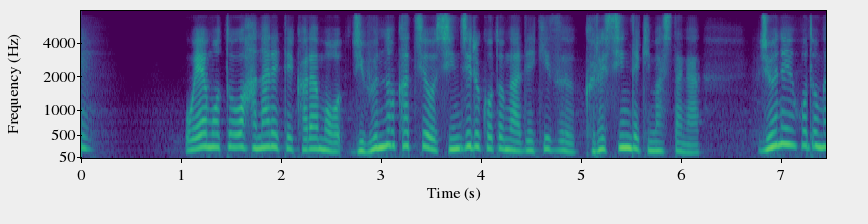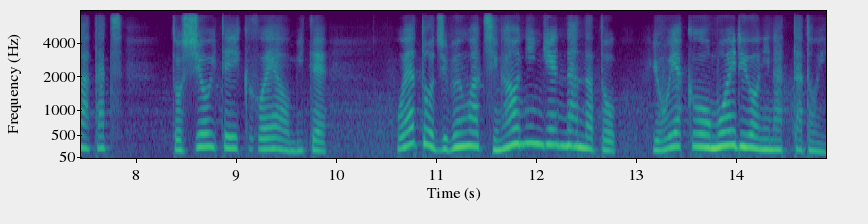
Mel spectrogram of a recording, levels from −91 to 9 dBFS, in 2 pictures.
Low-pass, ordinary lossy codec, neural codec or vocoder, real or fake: 7.2 kHz; none; codec, 16 kHz, about 1 kbps, DyCAST, with the encoder's durations; fake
